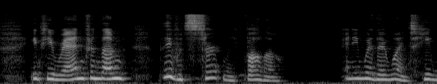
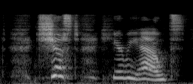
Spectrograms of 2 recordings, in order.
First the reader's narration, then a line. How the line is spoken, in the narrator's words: Tony pleaded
